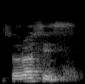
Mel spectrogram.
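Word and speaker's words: sorosis: Okay, सोरोसिस spelling P एस ओ आर ओ एस आय एस, इट्स सोरोसिस.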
